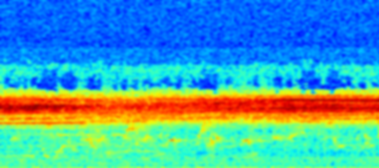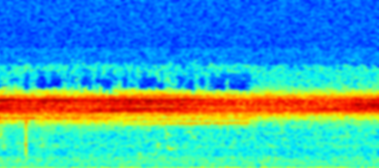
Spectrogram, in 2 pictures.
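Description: Near silence: faint outdoor ambience with a steady high hiss and scattered faint bird chirps.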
